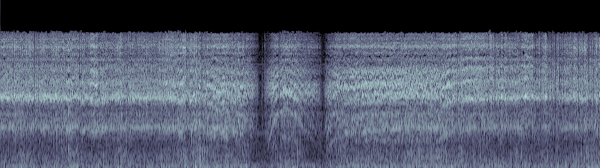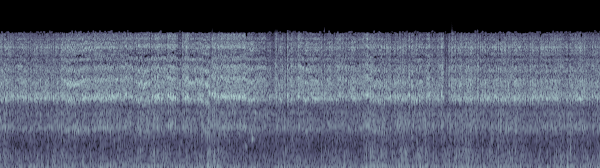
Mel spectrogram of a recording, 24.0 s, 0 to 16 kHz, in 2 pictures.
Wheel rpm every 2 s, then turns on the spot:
240, 230, 110, 130, 210, 230, 230, 230, 230, 230, 230, 230.
none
